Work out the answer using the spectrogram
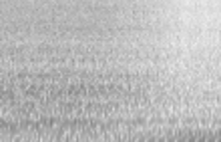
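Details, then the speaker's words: Petrol engine idling unevenly, its low beat stumbling with audible gaps: the misfire is back after warm-up and the engine management light has come on. "Yeah, something's still up, so this is how you can really hear exactly what it's doing. So you can hear the gaps there. Right, it's running terribly. The misfire is back"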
